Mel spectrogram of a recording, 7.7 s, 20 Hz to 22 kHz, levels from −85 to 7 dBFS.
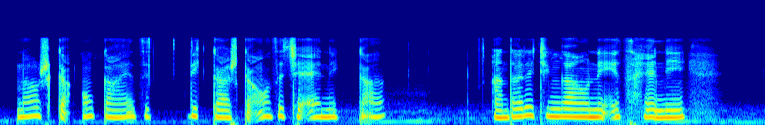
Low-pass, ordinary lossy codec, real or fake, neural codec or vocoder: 7.2 kHz; none; real; none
